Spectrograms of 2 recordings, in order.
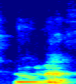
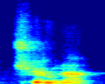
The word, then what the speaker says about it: tuna: A tin of Americans would say tuna fish. This is highly incorrect. It's pronounced tuna. Everybody knows that a t followed by a u is pronounced ch.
